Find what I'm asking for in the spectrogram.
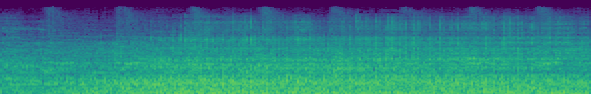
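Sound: rocket launch rumble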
